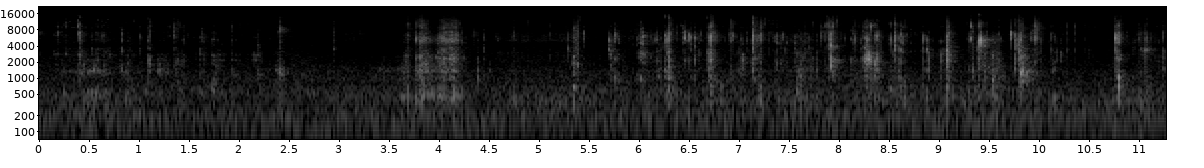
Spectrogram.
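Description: Close-miked biting and chewing of a thick-crusted cheese pizza slice: a dense run of short, sharp mouth clicks and smacks, thickest in the second half, with a brief rushing sound about four seconds in.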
